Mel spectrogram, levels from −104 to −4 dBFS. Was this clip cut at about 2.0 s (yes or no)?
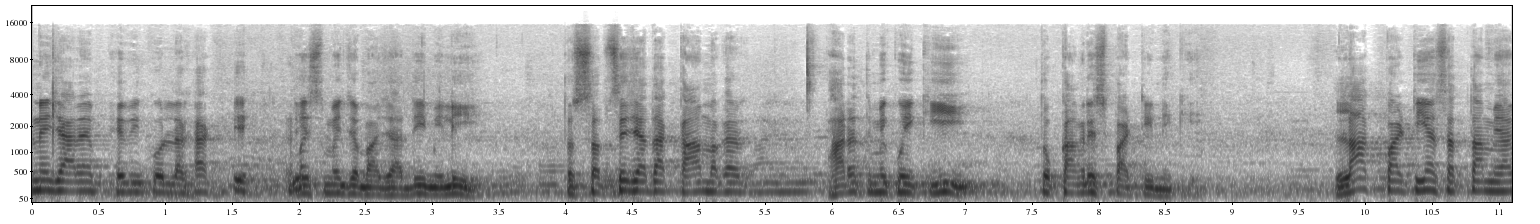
yes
